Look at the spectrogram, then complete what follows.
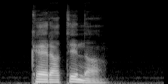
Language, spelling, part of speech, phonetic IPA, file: Polish, keratyna, noun, [ˌkɛraˈtɨ̃na], Pl-keratyna.ogg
